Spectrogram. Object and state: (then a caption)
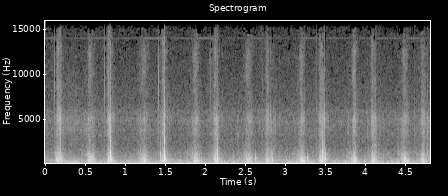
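Silicone microphone ear scratched with nails. Long nails scratch the outer ear of a pale pink silicone binaural microphone ear. Thirteen short, dry scratching strokes land in an uneven rhythm, each a soft rasp centred in the mids with brief bright edges and no ring.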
